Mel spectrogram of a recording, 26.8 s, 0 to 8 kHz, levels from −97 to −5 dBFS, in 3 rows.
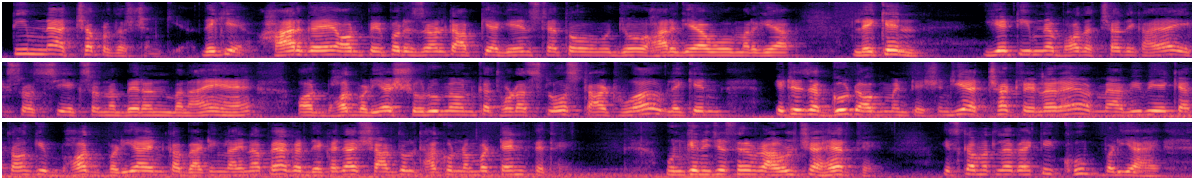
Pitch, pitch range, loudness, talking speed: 185 Hz, 175-205 Hz, -28 LUFS, 200 wpm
